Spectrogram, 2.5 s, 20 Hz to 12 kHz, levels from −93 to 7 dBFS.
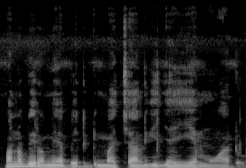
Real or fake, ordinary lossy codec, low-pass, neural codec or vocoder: real; none; none; none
